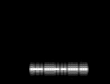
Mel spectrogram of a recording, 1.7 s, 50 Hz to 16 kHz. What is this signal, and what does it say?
Morse code, heard as a keyed tone, about 64 wpm, 700 Hz. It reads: W4THS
